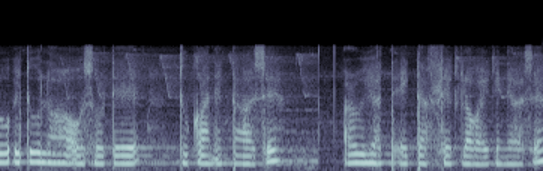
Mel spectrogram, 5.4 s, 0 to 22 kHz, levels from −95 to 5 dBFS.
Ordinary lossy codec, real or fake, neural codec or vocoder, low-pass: none; real; none; 7.2 kHz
